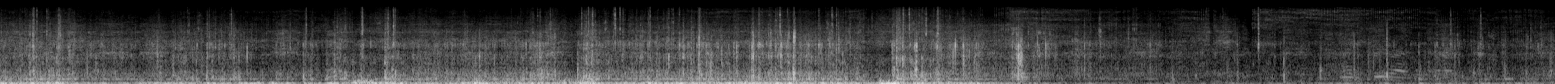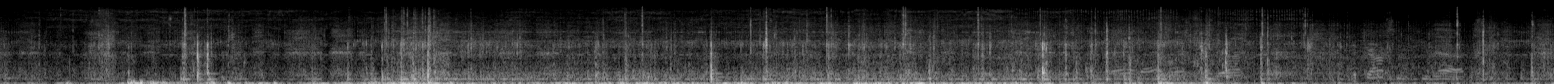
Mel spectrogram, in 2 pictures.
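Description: Mountain bike riding over dirt singletrack and rock, with wind buffeting the microphone, tyre rumble, and the bike's chain and frame rattling and clicking. The rumble is heaviest for the first ten seconds or so, then drops off as the bike slows onto the slickrock.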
